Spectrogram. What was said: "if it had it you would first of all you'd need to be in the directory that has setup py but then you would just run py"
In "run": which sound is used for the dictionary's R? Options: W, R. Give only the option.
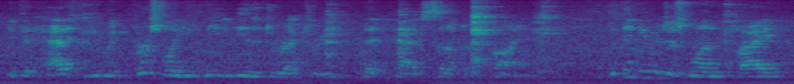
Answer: W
